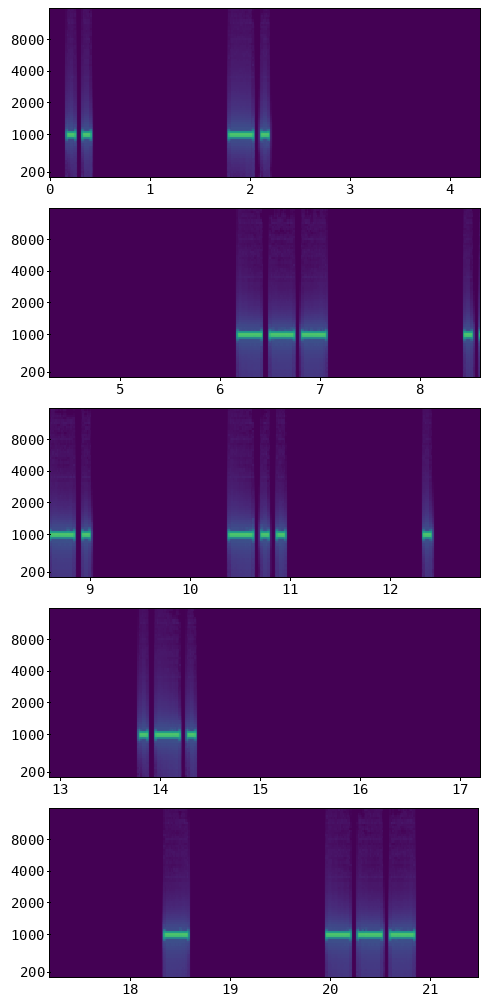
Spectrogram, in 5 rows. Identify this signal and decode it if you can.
Morse code, heard as a keyed tone, about 15 wpm, spaced as for 5 wpm, 1000 Hz. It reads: IN ORDER TO
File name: 5wpm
